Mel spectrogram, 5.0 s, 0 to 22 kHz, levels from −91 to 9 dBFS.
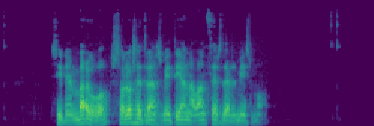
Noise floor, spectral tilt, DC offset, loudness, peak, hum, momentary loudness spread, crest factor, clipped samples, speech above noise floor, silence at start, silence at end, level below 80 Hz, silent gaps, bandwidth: -88 dBFS; -6.5 dB/octave; under 0.1%; -20 LUFS; -2 dBFS; none; 13 LU; 20 dB; under 0.1%; 69 dB; 0.7 s; 1.5 s; -70 dBFS; none; 15 kHz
